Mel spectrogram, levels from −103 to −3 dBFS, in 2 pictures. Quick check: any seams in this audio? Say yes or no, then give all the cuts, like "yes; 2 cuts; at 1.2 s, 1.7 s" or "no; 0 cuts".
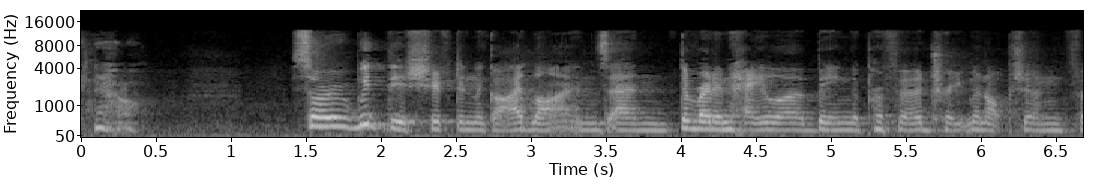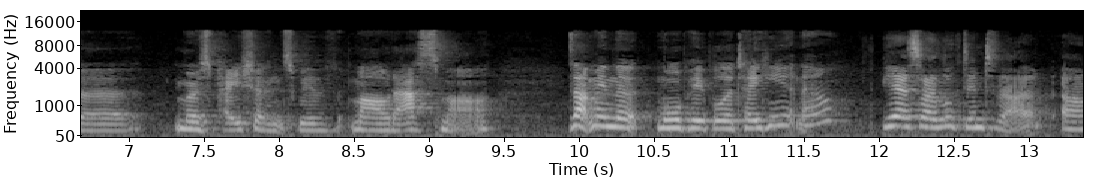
yes; 2 cuts; at 9.9 s, 12.0 s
